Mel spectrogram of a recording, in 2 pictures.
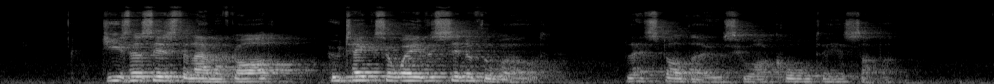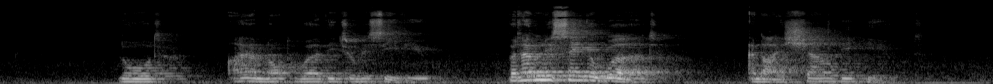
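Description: An elderly man speaks calmly and slowly nearby.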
